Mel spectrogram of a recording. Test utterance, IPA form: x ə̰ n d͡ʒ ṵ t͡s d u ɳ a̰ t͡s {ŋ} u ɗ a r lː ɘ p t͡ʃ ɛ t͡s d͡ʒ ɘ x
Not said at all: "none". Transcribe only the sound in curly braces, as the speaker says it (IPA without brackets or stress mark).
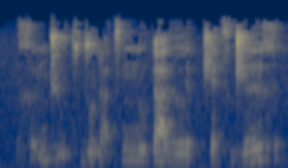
nː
